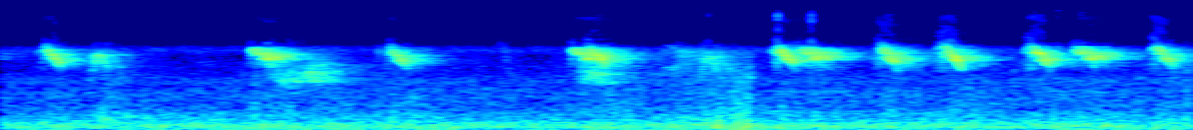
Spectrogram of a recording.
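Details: Sparrow chirping during its bath at a terracotta bird bathtub; high down-slurred chirps, sparse at first, then a quick run of about eight chirps in the last two seconds, over faint background noise.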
